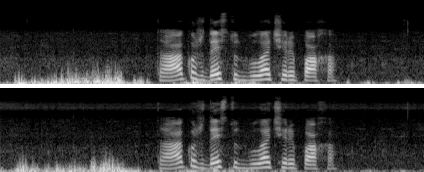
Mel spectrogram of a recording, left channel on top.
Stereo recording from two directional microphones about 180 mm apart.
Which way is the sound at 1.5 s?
Centre (ahead or behind).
